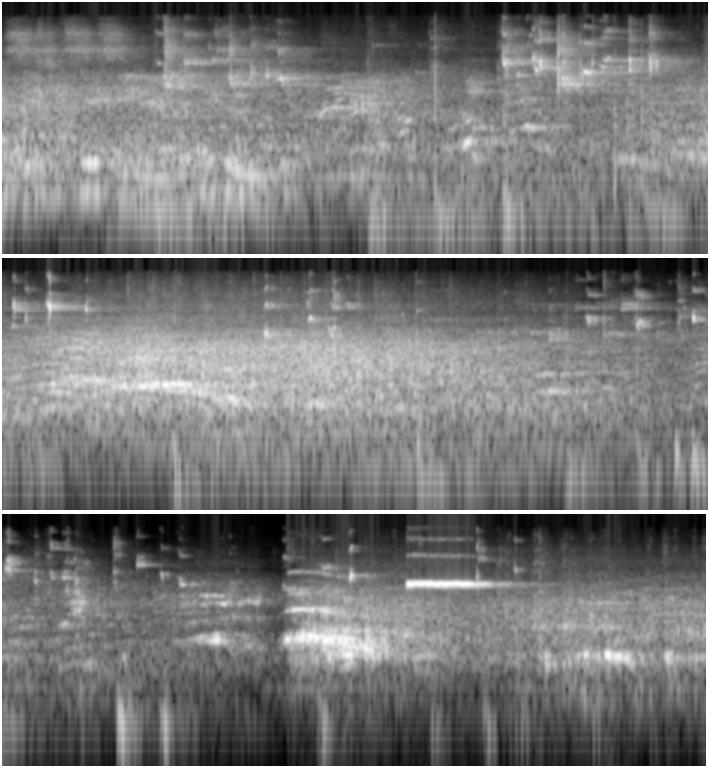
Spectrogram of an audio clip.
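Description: Live gym sound from a high school basketball game: crowd voices and cheering, with basketball bounces and short sharp clicks of play on the court. The crowd noise swells in the middle and again in loud bursts near the end, where a short shrill high tone also sounds.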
